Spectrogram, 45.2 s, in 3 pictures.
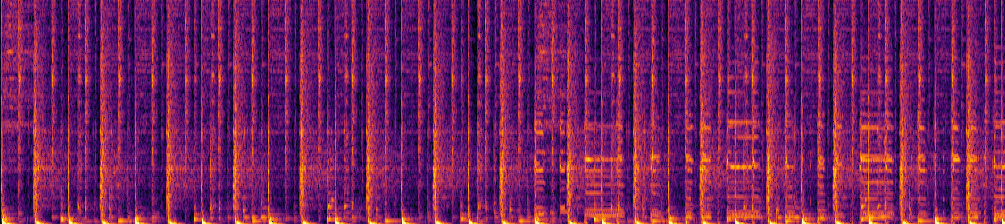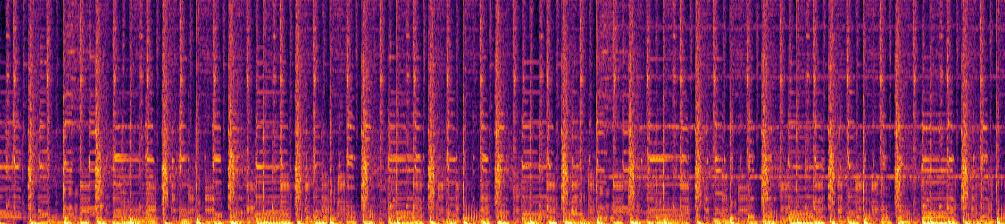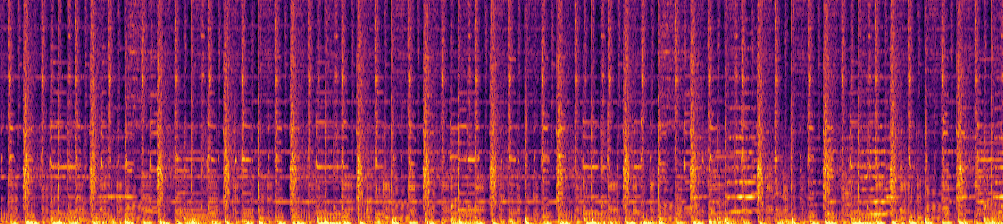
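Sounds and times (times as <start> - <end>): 
120 BPM disco music: 0.0 - 45.1.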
